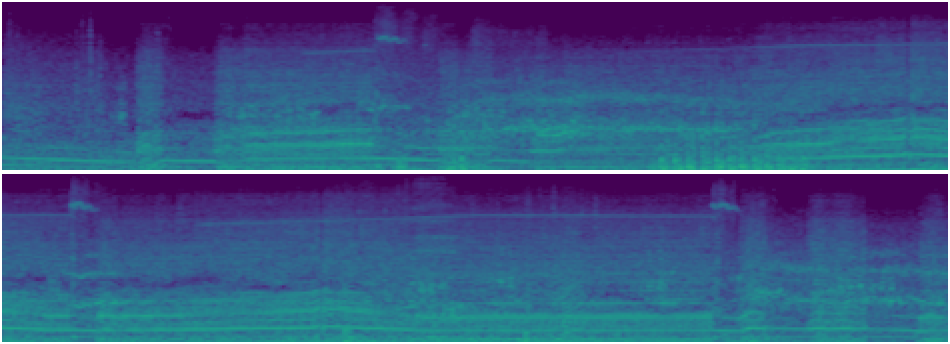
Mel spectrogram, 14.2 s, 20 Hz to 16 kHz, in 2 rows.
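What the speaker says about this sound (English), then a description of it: "let you listen to the proper VR6." Loud VR6 engine in NFS Pro Street revving through repeated gear shifts, pitch climbing and dropping in waves, with tire skidding and squeal mixed in, continuous and close for the whole stretch.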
